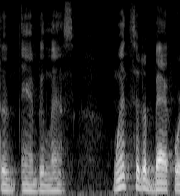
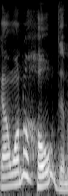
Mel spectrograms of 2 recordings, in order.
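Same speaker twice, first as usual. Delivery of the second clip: higher, louder mock plea to hold the baby; mock pleading Anna; 8 semitones higher, 6 dB louder than usual. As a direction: whine it like a new mother. Anna begging after giving birth.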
